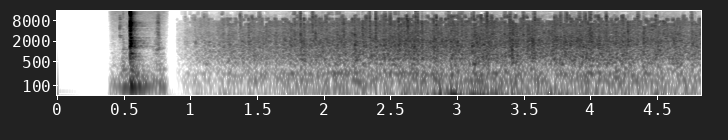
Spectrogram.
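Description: nature, rain dripping

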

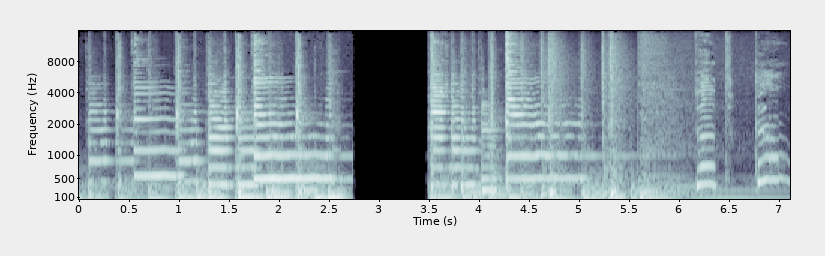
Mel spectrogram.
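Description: signal or alarm, segment intro jingle music

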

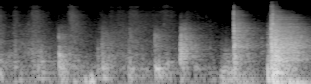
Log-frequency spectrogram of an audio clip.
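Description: household object, door being closed

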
